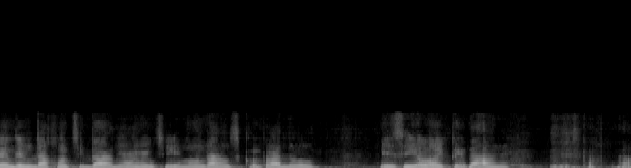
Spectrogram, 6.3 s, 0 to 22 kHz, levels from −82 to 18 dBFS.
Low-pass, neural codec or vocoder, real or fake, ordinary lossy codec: 7.2 kHz; codec, 24 kHz, 1 kbps, SNAC; fake; none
